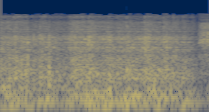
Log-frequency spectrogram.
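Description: Fireworks going off in quick succession: a dense, continuous crackling over a deep low rumble.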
